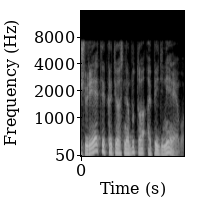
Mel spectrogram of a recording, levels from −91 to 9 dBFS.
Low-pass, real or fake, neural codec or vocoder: 7.2 kHz; real; none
